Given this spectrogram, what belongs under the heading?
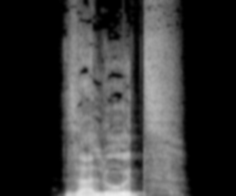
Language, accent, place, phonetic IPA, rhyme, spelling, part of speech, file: German, Germany, Berlin, [zaˈluːt͡s], -uːt͡s, Saluts, noun, De-Saluts.ogg
- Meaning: genitive singular of Salut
